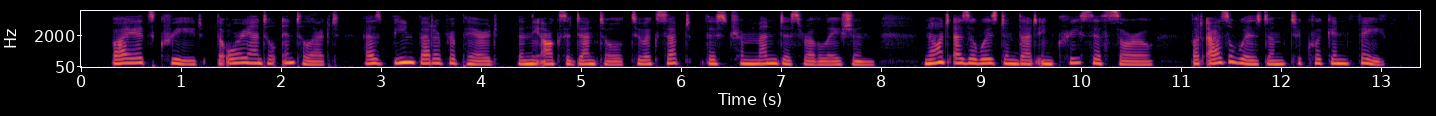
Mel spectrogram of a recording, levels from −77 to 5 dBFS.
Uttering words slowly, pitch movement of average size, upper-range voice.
No: average, 145 wpm; average, 3.5 semitones; high, 200 Hz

